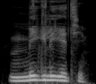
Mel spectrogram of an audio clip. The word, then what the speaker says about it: Miglietti: Migly.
